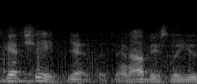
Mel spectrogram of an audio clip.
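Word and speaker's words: Goettge: It's G-O-E-T-T-G-E. But it's pronounced Getchy.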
